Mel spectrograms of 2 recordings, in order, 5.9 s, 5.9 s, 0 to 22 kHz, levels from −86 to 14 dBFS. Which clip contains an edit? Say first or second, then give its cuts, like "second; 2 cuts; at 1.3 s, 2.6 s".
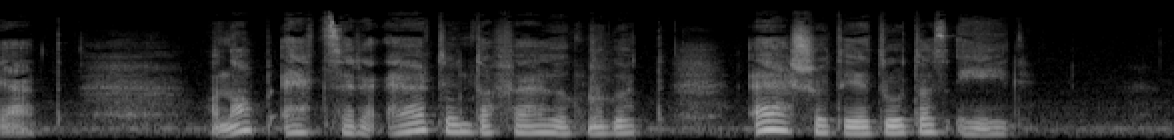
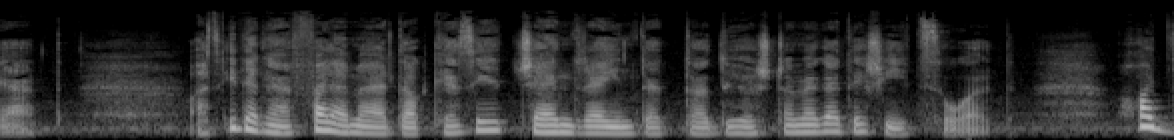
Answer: second; 1 cut; at 0.9 s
